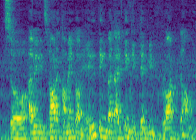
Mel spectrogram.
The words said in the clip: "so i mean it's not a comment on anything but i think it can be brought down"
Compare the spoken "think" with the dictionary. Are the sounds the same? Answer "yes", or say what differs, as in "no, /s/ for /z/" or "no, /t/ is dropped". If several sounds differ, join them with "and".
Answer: no, /t/ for /θ/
